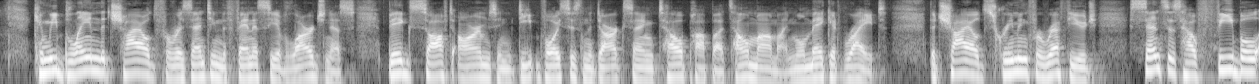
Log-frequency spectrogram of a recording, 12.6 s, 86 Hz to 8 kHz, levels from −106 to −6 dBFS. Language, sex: English, male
